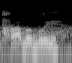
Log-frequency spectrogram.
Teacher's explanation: está comiendo la segunda sílaba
